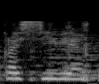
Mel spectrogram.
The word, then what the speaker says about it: красивее: Правильно говорить красивее. Ну, скажем, вы сравниваете один цветок с другим и говорите, цветок жасмина красивее цветка одуванчика. Или, скажем, голубое небо красивее неба пасмурного или хмурого. – В этом слове ударение не меняется, поэтому мы говорим красивый, красивое, красивее.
